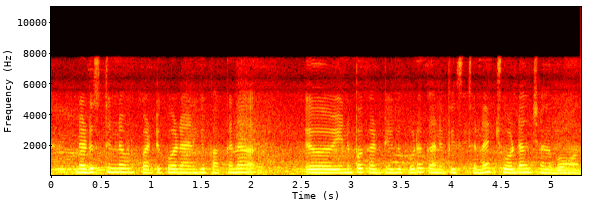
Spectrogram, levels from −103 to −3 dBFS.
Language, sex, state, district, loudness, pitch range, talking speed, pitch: Telugu, female, Telangana, Karimnagar, -16 LUFS, 220-235 Hz, 145 wpm, 225 Hz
